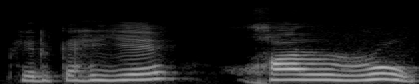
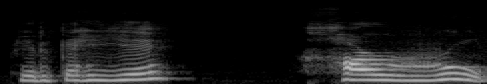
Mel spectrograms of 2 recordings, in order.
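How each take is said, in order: The two takes are said the same way.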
